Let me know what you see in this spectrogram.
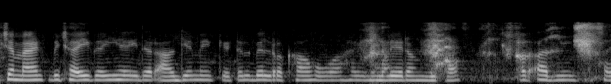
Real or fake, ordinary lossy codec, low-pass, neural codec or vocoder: fake; none; 7.2 kHz; codec, 16 kHz, 2 kbps, FunCodec, trained on Chinese and English, 25 frames a second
